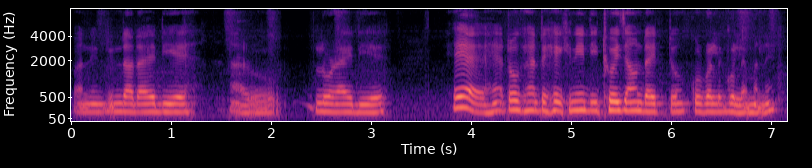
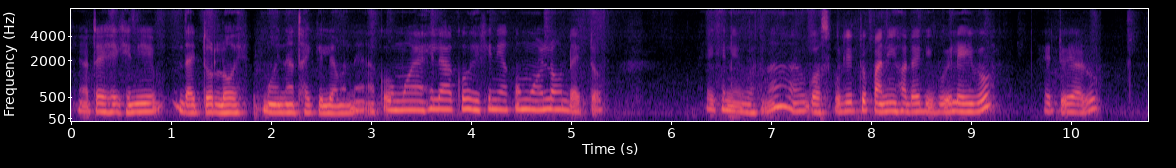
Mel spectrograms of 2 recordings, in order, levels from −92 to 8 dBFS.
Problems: constant background noise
